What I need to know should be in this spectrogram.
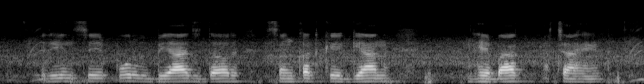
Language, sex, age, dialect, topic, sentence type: Maithili, male, 18-24, Southern/Standard, banking, statement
